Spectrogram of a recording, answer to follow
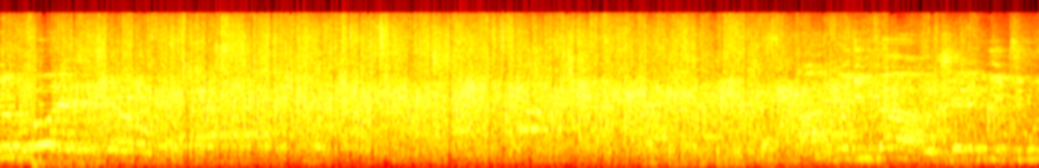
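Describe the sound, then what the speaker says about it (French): An audience at a slam poetry semi-final applauds a poet after scores are announced, with sustained loud clapping and crowd murmur that carries steadily for nearly eight seconds. "On applaudit le poète."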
